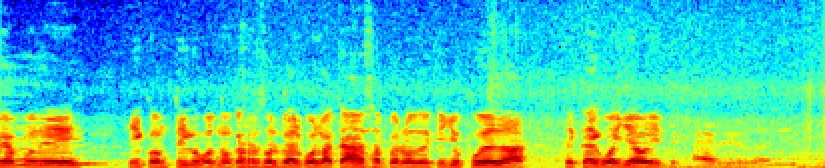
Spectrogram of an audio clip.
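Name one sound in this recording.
A young man sobs and wails loudly close by.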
